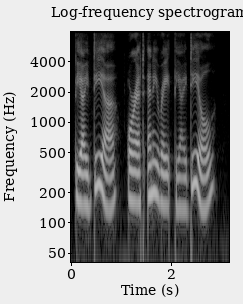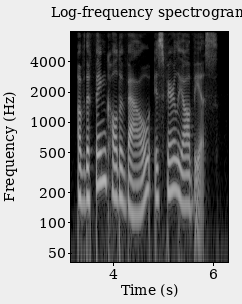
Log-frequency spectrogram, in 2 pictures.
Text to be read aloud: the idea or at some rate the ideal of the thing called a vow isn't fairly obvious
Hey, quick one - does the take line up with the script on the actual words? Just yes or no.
no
